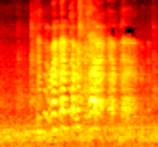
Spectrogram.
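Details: Caged umbrella cockatoo, a rescue bird, chattering while getting ready for bedtime: a short run of soft, raspy, muttering syllables rising and falling in loudness over two seconds, with a quiet room behind.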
